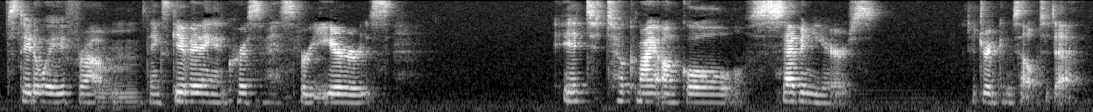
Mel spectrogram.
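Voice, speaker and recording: A woman acting a dramatic monologue as a grown niece haunted by her late uncle, speaking in a searching, halting, reflective soliloquy. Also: fairly low pitch, flat delivery, vocal fry. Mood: grave, haunted. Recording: echoey room with faint noise.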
